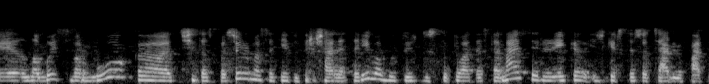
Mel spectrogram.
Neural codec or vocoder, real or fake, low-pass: none; real; 5.4 kHz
